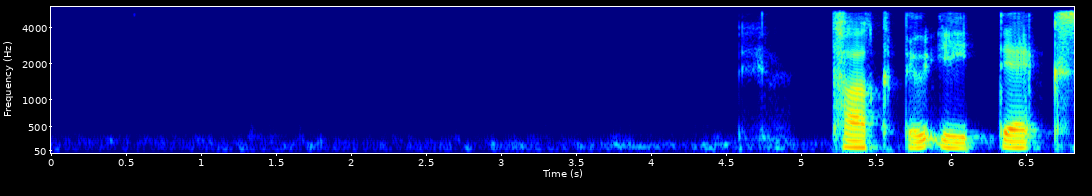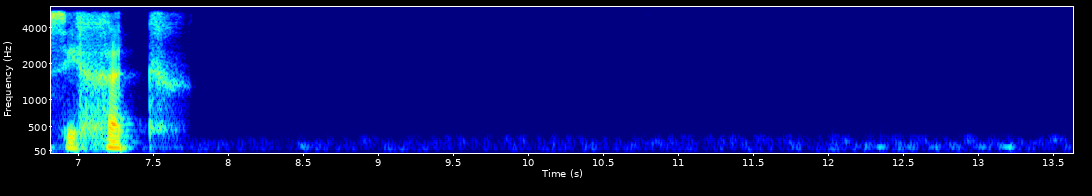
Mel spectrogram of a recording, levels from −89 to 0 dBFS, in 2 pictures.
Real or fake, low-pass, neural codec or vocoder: fake; 5.4 kHz; codec, 24 kHz, 0.9 kbps, WavTokenizer, small release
